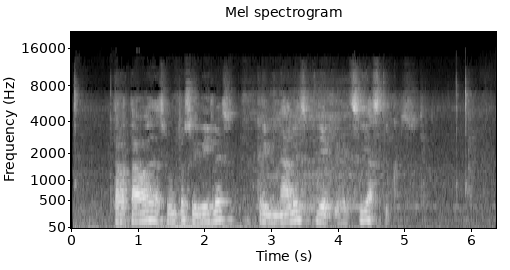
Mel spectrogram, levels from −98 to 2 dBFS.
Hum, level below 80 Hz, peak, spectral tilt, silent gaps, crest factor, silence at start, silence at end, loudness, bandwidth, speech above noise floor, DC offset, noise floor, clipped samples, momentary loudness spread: none; -40 dBFS; -2 dBFS; -5 dB/octave; none; 18 dB; 0.05 s; 0.35 s; -18 LUFS; 11.5 kHz; 29 dB; under 0.1%; -46 dBFS; under 0.1%; 22 LU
